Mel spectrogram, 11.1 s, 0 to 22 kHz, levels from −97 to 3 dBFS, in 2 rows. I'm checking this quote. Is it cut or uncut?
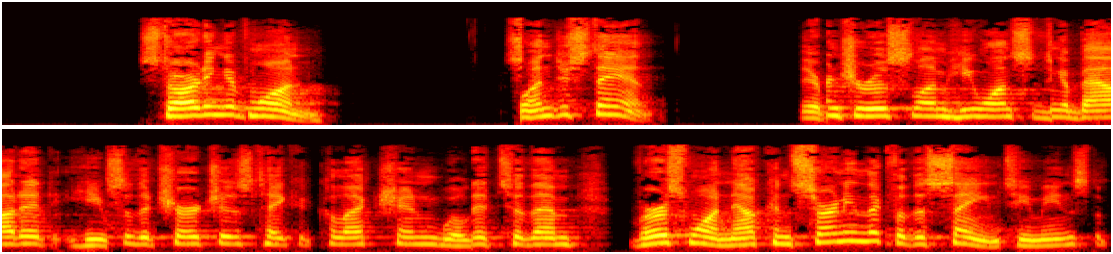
cut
